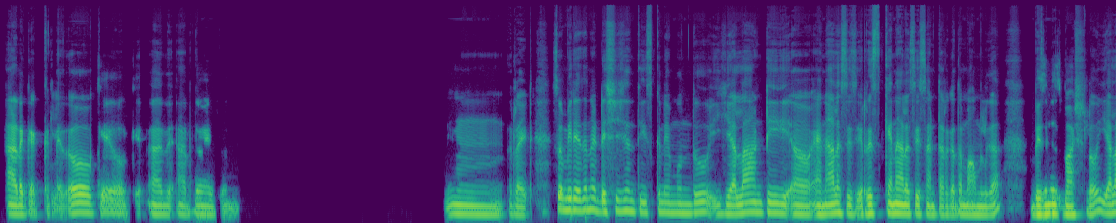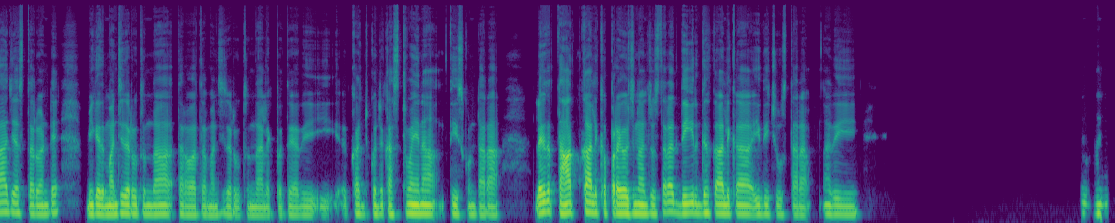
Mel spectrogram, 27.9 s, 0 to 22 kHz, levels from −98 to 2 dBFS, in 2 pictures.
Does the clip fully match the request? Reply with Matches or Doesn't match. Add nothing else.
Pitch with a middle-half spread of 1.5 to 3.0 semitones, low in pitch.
Matches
